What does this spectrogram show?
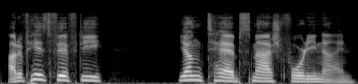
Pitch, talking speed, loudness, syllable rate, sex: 150 Hz, 150 wpm, -17 LUFS, 4.4 syllables/s, male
